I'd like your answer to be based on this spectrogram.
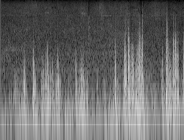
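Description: Gusty wind buffets the microphone in uneven surges, a low rumbling roar rising and falling throughout.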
